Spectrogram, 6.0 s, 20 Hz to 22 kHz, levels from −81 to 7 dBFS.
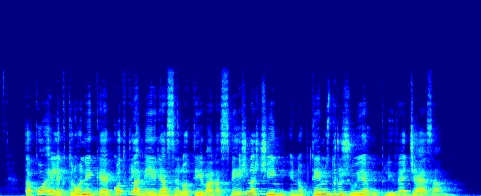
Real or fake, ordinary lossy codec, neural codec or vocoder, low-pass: real; none; none; 14.4 kHz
